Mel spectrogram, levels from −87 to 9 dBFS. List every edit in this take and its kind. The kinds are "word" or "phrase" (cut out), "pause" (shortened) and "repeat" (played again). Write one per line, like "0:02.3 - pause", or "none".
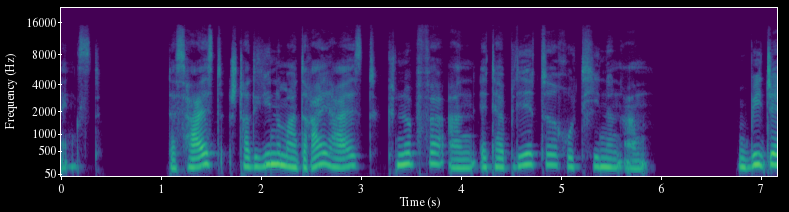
none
